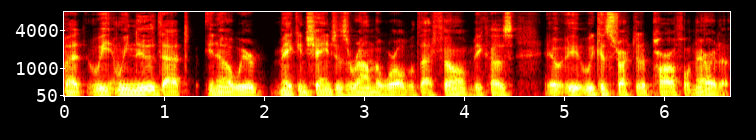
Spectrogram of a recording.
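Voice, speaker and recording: Very deep, low pitch from a man, fairly quick pace and fairly even intonation. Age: 60s. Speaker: documentary filmmaker. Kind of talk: interview conversation. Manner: halting with many fillers.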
